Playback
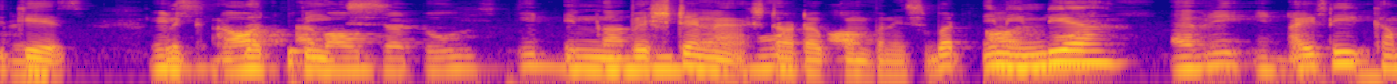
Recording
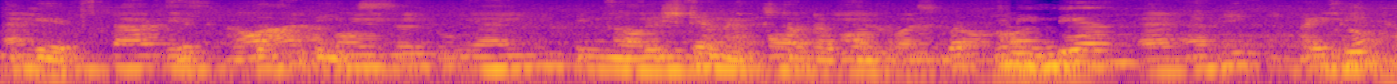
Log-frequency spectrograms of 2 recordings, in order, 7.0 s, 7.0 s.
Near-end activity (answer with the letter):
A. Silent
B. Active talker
B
